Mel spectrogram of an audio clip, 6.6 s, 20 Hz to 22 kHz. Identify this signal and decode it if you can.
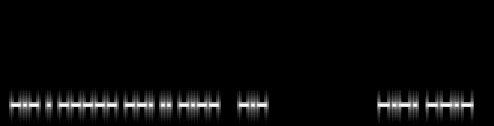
Morse code, heard as a keyed tone, about 31 wpm, 700 Hz. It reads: KE0GIY K CQ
